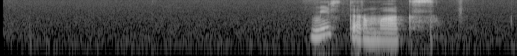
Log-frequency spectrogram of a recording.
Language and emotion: Russian, neutral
